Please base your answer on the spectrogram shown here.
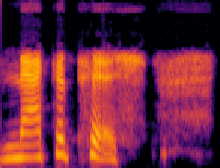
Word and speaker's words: Natchitoches: the spelling bees hey y'all versus Idol but nekkid ish give everybody the lowdown on em did I pronounce it correctly number one you did you did good knack at ish and it is spelled in a t CH i t o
